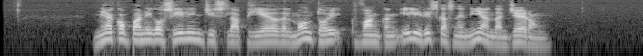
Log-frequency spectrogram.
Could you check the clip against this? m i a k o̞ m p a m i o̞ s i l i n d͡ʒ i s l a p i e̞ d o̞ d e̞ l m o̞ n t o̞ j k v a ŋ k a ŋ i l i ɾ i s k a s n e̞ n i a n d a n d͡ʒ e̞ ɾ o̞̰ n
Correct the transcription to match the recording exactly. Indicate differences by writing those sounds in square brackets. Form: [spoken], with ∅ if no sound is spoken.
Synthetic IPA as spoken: m i a k o̞ m p a [n] i o̞ s i l i n d͡ʒ i s l a p i e̞ d o̞ d e̞ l m o̞ n t o̞ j k v a ŋ k a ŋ i l i ɾ i s k a s n e̞ n i a n d a n d͡ʒ e̞ ɾ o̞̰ n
